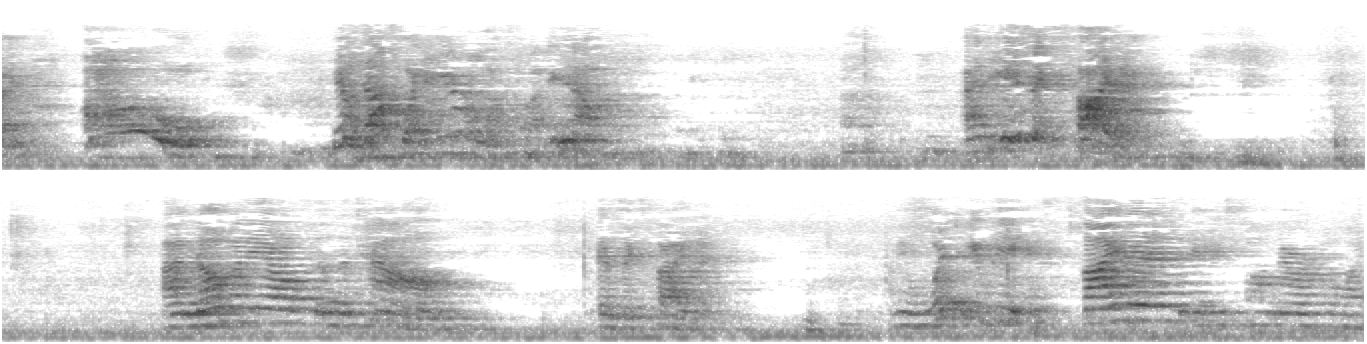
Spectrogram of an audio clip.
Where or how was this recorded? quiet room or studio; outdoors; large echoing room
large echoing room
